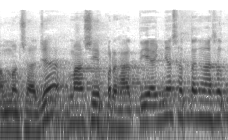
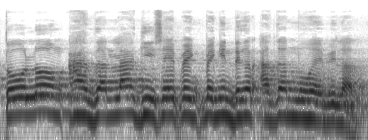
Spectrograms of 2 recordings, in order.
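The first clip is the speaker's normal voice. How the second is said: put-on high, small child's voice begging Bilal; child pleading; 9 semitones higher than usual. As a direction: plead like a young grandson, raised higher. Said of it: "Hasan Husain minta sama Bilal".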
